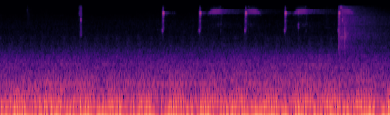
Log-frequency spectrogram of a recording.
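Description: Short electronic menu beeps sound several times.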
